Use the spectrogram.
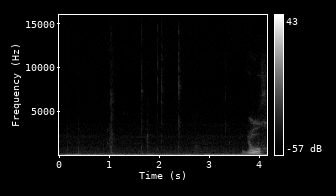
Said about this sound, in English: Oh, I can't get over how nice those new D&D fuzzy dice sound. It genuinely sounds like someone's just like hit a microphone with a bit of felt, but like really sexily. Is that on D&D Beyond? D&D Beyond, the new felt, the new like pink felt dice.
